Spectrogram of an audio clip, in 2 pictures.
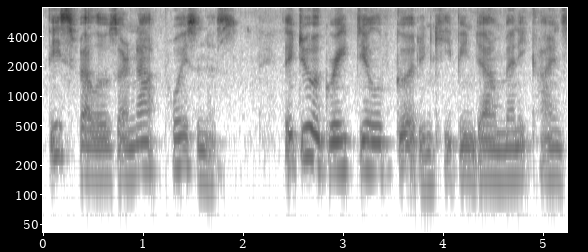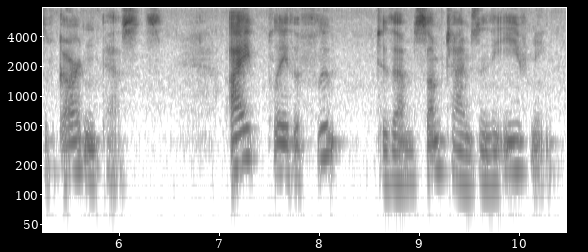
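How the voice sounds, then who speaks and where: A woman voicing a kindly old male country doctor, chatting calmly in a read-aloud storybook. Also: low voice, moderate pace, gravelly, breathy edge, heavily acted, poor audio. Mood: easygoing.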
